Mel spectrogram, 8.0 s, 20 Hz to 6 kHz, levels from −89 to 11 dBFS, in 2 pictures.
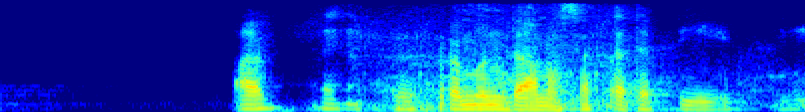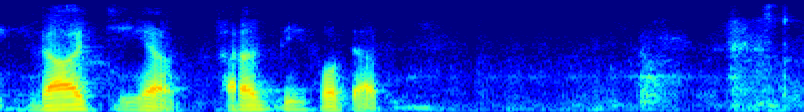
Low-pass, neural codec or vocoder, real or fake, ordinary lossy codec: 5.4 kHz; codec, 16 kHz, 1.1 kbps, Voila-Tokenizer; fake; MP3, 32 kbps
